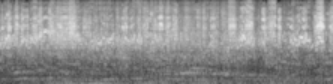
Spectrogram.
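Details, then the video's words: Budgerigars in an aviary colony, a dense continuous chorus of high chirps, squeaks and warbling chatter from many birds overlapping, with no pauses throughout. "Amazing Budgies chirping sounds | Budgies parakeets sounds"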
